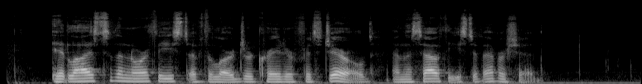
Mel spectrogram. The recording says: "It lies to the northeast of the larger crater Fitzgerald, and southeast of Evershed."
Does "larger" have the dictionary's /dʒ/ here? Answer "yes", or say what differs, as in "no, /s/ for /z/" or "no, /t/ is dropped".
yes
